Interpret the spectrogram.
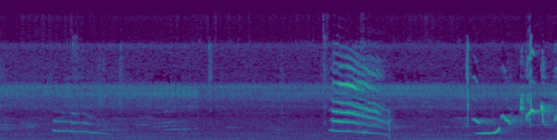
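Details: A pet rose-ringed parakeet talks in bright, nasal, voice-like phrases: falling drawn-out notes, one loud harsh phrase, then a quick rising whistle, over faint room hum.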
